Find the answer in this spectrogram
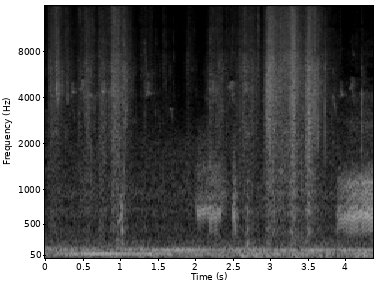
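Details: Mother hen with five-day-old chicks: two low, throaty clucks stand out among bursts of rustling and scratching, with a low hum underneath.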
